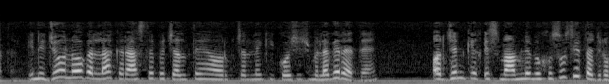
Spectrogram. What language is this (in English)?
Urdu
